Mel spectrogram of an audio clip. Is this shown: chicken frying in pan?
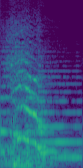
no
